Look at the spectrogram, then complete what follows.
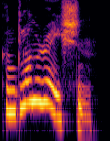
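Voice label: "conglomeration", British English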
